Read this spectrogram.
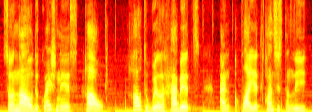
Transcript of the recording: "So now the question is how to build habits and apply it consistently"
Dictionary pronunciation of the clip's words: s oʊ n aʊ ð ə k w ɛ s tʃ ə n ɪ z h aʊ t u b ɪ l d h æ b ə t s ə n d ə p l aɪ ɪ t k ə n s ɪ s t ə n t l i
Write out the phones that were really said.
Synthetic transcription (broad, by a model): s oʊ n aʊ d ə k w ɛ s tʃ ə n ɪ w h aʊ t u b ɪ l h æ b ə t s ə n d ə p l aɪ ɪ t k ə n s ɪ s t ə n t l i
